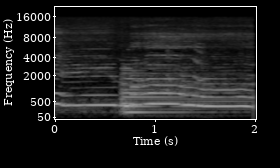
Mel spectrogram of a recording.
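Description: A young woman singing the song's closing held note, steady then falling slightly in pitch, over piano; a piano chord is struck under it less than a second in.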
